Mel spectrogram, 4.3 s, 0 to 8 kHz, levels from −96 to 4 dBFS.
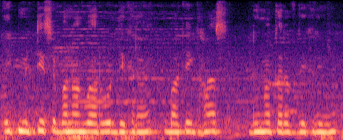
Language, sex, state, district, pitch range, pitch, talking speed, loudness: Hindi, male, Arunachal Pradesh, Lower Dibang Valley, 180-190 Hz, 185 Hz, 225 wpm, -13 LUFS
